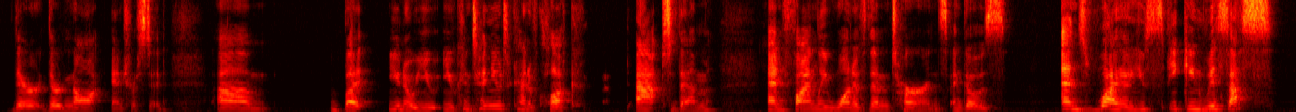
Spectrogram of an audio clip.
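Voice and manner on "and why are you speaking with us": put-on gossipy hen voice with French accent. Voicing a gossipy chicken answering a player: French-accented gossipy chicken voice. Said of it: "they're French for sure".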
